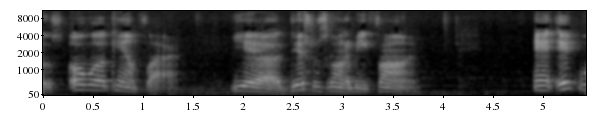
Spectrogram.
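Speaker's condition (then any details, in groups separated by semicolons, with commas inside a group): No condition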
